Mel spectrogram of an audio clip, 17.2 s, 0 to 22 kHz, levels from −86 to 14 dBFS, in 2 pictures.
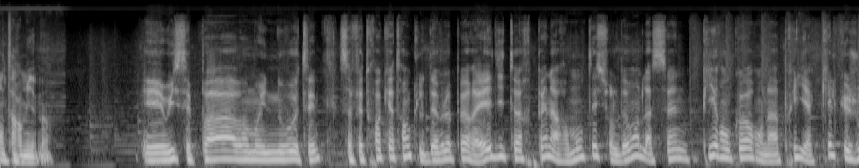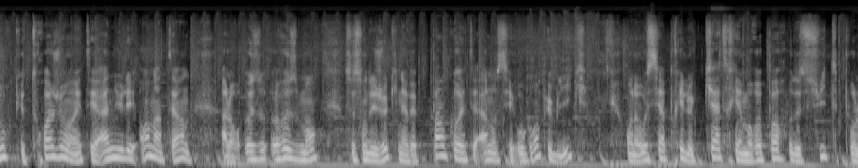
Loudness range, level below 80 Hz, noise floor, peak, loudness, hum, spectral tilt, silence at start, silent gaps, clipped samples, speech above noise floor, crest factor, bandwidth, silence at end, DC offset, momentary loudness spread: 2 LU; -38 dBFS; -45 dBFS; -4 dBFS; -17 LUFS; none; -5.5 dB/octave; 0 s; none; under 0.1%; 29 dB; 12 dB; 19 kHz; 0 s; under 0.1%; 6 LU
